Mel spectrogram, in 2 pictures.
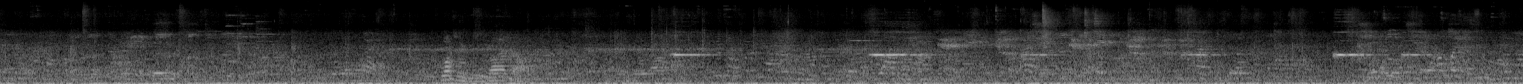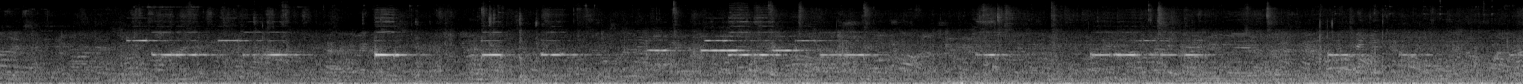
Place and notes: Zhongxiao Fuxing Station, Taipei City - Walking into the MRT Station
29 October 2012, 16:29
